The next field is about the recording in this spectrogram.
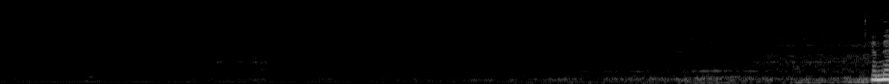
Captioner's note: silence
